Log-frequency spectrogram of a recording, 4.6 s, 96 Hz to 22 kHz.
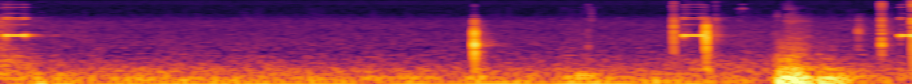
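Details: Short, soft electronic beeps and key presses over quiet room noise as a continuous rate of 1 mg/hour is entered on a CADD ambulatory pump in PCA mode; normal infusion pump keypad beeps.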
